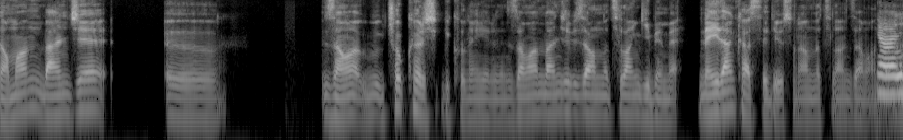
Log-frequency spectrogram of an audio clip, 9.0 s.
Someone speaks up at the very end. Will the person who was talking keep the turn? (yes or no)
no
